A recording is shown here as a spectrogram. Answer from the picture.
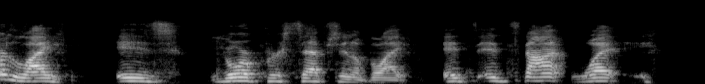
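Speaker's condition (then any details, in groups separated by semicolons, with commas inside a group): Traumatic brain injury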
